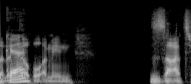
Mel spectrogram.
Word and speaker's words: Saaz: So a lot of the double, I mean, Satz or Satz or however you want to pronounce it.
